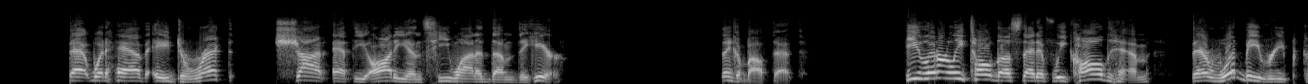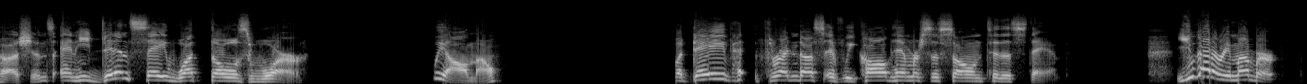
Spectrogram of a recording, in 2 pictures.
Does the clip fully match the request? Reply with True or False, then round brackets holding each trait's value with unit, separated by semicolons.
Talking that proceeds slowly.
True (130 wpm)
